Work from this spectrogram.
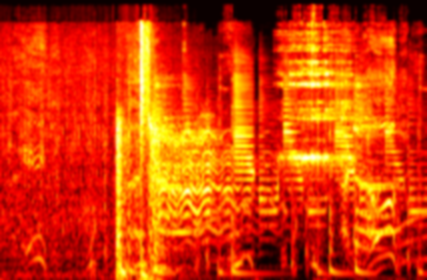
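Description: A sharp kick lands on a car jack with one loud metallic thunk and a brief ring, followed by cartoonish boing-like sound effects and voices talking over it.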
